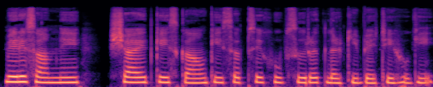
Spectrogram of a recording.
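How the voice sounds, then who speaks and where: A woman storyteller reading a first-person moral story in a steady, even way. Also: a little high, dry recording, clean studio sound. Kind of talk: scripted first-person narration.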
